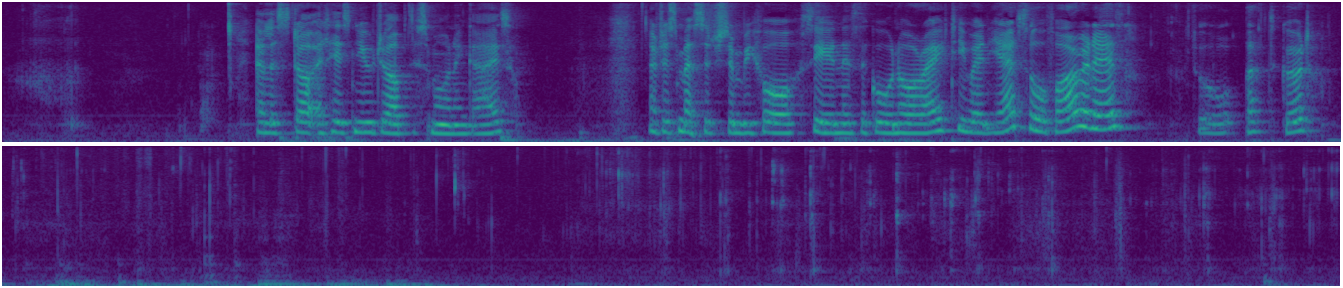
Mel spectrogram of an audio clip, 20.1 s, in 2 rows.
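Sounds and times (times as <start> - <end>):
person chewing a sandwich: 0.1 - 0.7, 10.0 - 20.0
moist mouth clicks and smacks: 10.1 - 13.9
dull low thumps: 10.4 - 13.5.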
